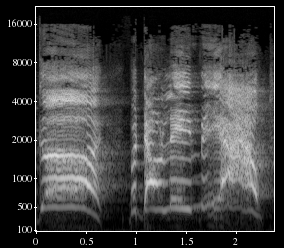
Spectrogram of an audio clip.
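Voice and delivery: loud, high divine warning; voice of God. Acted. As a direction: proclaim it as God. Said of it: "God said".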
